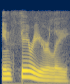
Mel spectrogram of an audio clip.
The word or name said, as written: inferiorly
